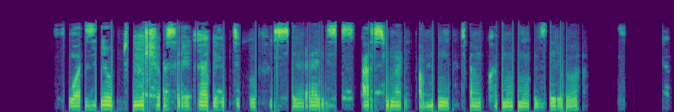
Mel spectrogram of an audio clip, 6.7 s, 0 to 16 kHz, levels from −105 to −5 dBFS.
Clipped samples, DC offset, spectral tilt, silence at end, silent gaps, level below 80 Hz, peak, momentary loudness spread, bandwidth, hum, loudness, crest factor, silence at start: under 0.1%; under 0.1%; -2 dB/octave; 0.05 s; 1.28-1.32 s, 3.55-3.60 s, 5.88-6.17 s, 6.26-6.62 s; -56 dBFS; -4 dBFS; 13 LU; 7.8 kHz; none; -22 LUFS; 20 dB; 0.7 s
